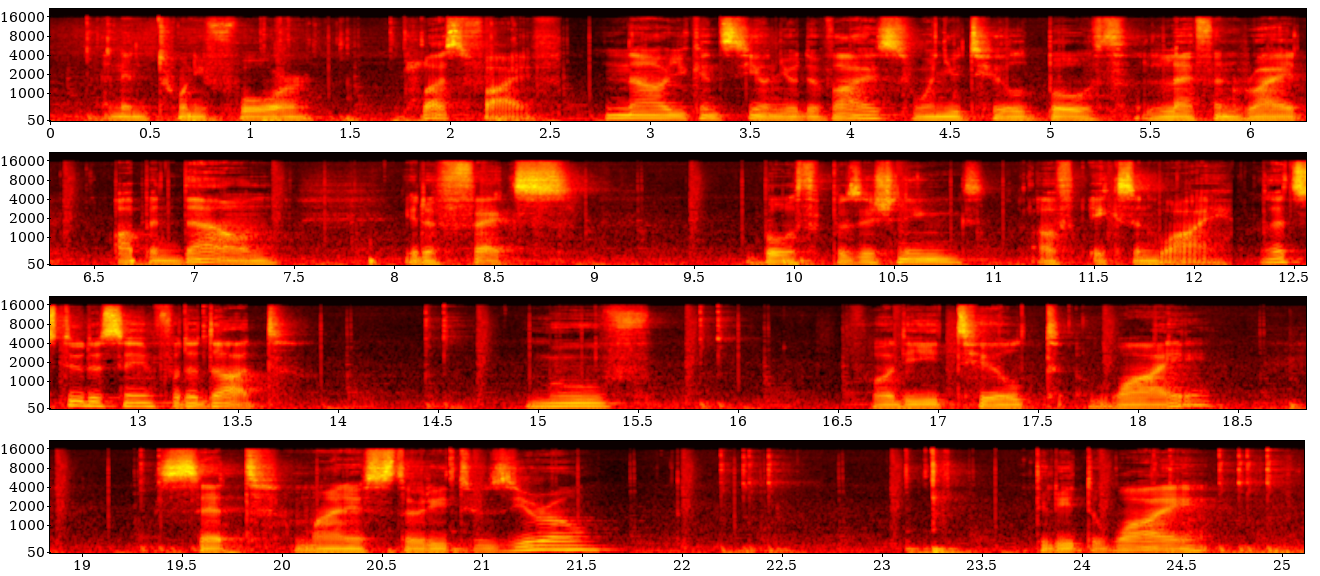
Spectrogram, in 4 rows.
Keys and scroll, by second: 0.5 shift+=, 1.0 shift+5, 1.6 Return, 20.5 0, 20.8 Return, 23.1 BackSpace, 23.2 Return.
